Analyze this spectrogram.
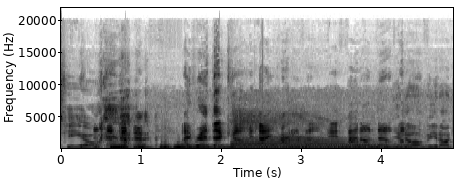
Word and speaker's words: Rio: in Brazil says this Rio is pronounced Hyo I read that you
